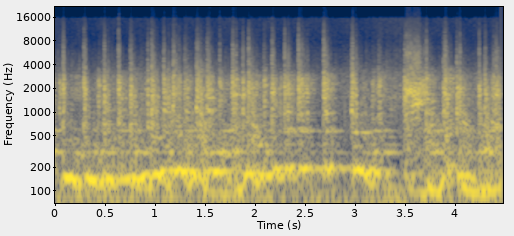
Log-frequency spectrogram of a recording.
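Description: Traditional Hausa hand drums played in a fast, dense rhythm, with a deep pitched line that slides up and down beneath the strokes, in an instrumental break without singing.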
